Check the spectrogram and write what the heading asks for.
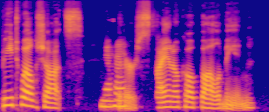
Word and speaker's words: Cyanocobalamin: Cyanocobalamin.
